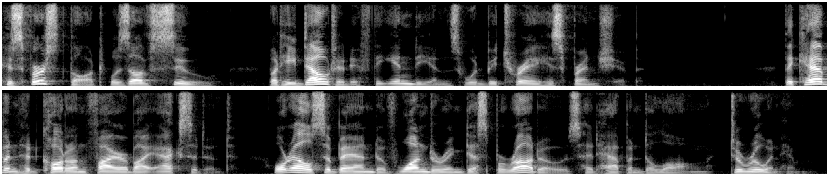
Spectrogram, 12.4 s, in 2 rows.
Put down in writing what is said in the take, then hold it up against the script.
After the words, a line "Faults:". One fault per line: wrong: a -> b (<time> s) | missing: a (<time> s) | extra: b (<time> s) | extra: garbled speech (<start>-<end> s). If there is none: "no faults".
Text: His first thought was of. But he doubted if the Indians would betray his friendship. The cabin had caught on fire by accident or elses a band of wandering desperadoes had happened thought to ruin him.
His first thought was of Sioux. But he doubted if the Indians would betray his friendship. The cabin had caught on fire by accident or else a band of wandering desperadoes had happened along to ruin him.
Faults:
extra: Sioux (1.1 s)
wrong: elses -> else (8.4 s)
wrong: thought -> along (11.0 s)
